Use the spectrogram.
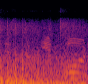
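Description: Rapid autocannon fire in the strategy game Company of Heroes, a dense, continuous burst of gunfire and heavy impacts that fills the whole moment with no pause.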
